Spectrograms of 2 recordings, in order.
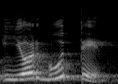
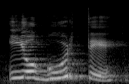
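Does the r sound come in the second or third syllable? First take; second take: second; third. First: The r sound is moved to the second syllable. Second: The r sound is in the third syllable. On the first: The speaker calls it wrong. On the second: The speaker calls it right.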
